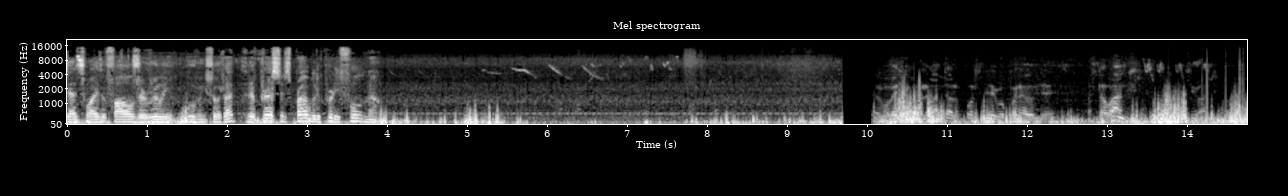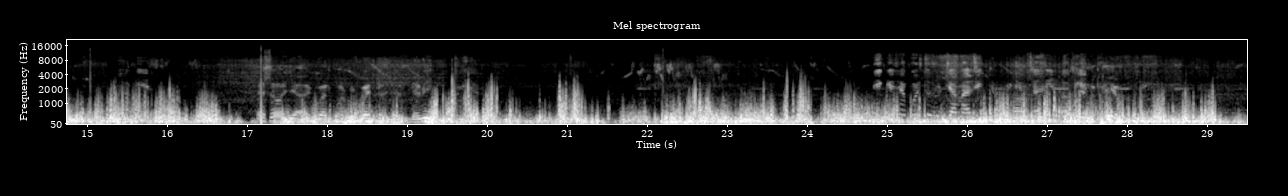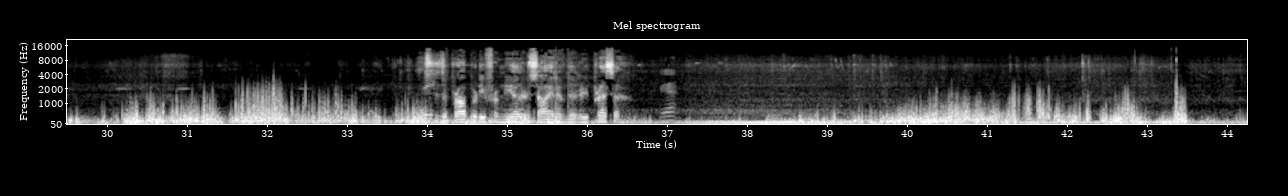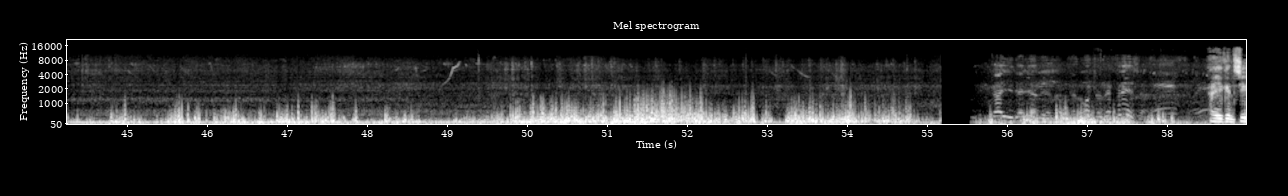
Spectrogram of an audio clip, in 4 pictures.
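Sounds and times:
wind buffeting microphone: 0:00.0 - 0:58.9
high bird chirps: 0:05.0 - 0:08.3, 0:20.9 - 0:24.8, 0:27.0 - 0:33.9, 0:48.3 - 0:49.6.

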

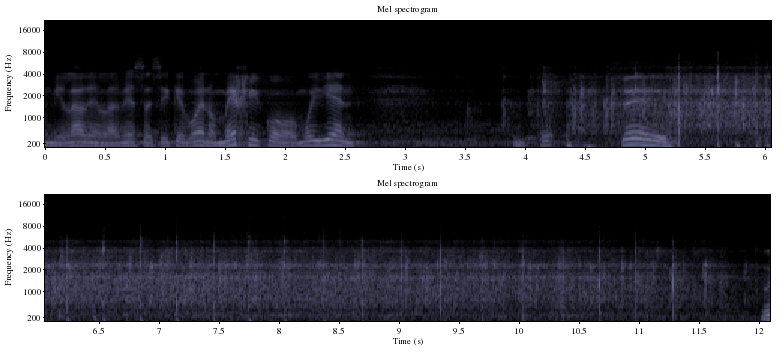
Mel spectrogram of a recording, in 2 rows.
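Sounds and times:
audience applauding: 0:03.8 - 0:12.0.

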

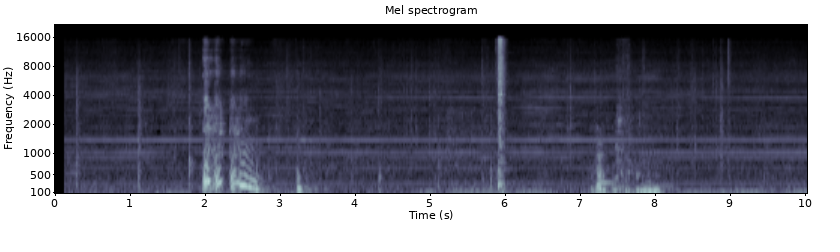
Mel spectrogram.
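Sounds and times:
amplifier buzz and hum: 0:00.1 - 0:10.0.

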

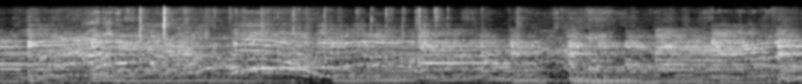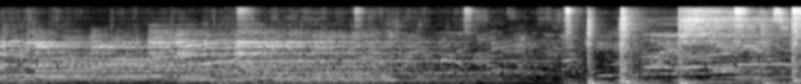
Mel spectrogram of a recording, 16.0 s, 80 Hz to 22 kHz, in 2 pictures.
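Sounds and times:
electric guitars: 0:00.0 - 0:16.0
live rock band: 0:00.0 - 0:16.0
person singing: 0:13.6 - 0:16.0.

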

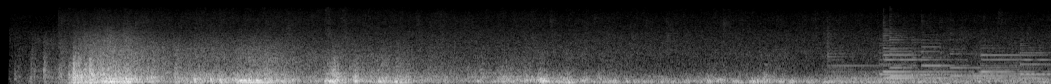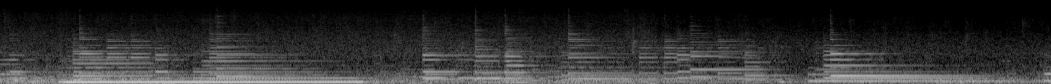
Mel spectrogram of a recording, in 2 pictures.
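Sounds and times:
steady rain: 0:00.1 - 0:21.0
thunder rumble: 0:00.2 - 0:21.0
plucked guitar notes: 0:08.2 - 0:21.0.

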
